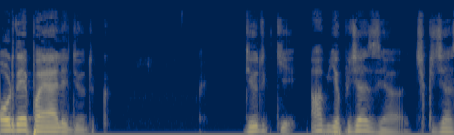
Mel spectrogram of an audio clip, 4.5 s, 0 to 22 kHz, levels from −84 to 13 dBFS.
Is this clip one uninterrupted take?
yes; 0 cuts

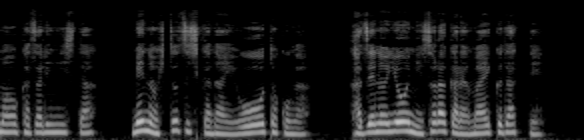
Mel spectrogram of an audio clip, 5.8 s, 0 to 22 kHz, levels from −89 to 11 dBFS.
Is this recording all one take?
yes; 0 cuts

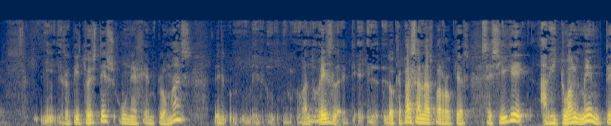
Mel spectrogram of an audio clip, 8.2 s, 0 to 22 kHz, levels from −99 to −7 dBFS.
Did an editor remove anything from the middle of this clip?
yes; 1 cut; at 6.4 s

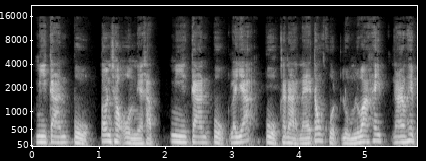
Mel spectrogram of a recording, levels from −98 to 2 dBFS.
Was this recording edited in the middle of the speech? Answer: yes; 2 cuts; at 0.9 s, 1.9 s

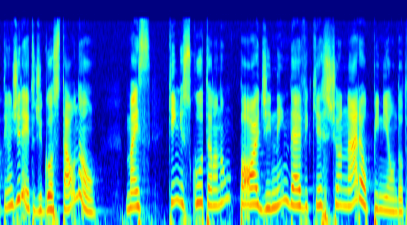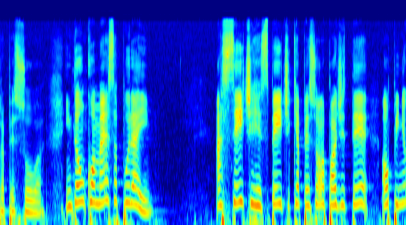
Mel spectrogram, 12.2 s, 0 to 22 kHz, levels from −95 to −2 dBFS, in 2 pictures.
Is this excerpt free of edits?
yes; 0 cuts

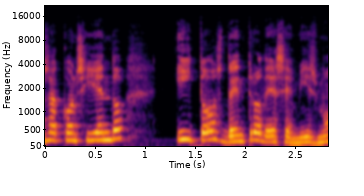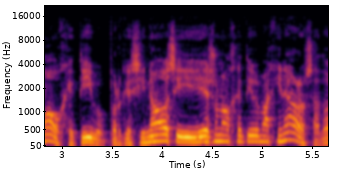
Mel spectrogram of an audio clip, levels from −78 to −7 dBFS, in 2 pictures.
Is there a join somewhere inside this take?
no; 0 cuts

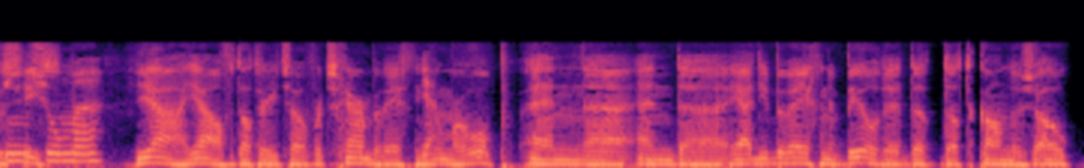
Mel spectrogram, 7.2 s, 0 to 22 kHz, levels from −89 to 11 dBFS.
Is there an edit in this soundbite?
no; 0 cuts

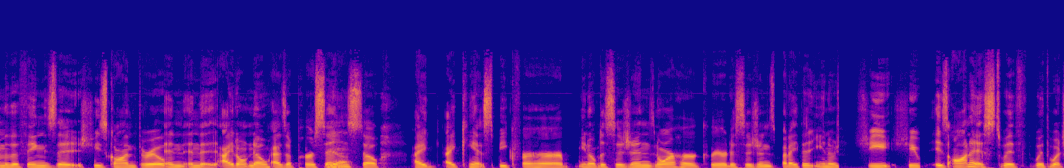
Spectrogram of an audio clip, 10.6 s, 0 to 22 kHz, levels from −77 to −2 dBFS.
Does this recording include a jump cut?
yes; 9 cuts; at 1.6 s, 2.2 s, 2.7 s, 4.4 s, 6.0 s, 6.5 s, 8.0 s, 8.4 s, 9.2 s

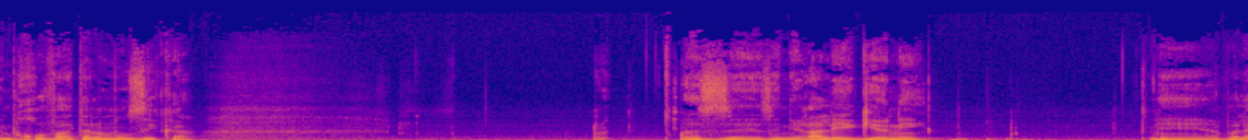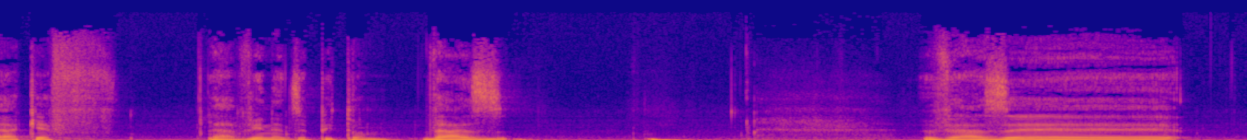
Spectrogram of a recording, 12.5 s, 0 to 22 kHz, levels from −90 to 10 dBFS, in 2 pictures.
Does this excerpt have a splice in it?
no; 0 cuts

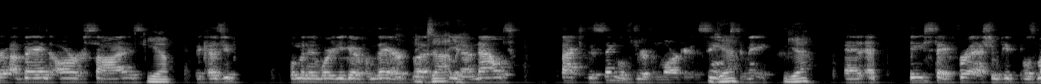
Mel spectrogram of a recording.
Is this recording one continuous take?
yes; 0 cuts

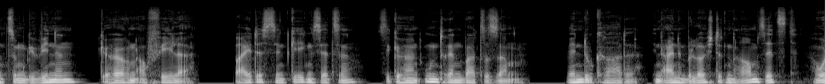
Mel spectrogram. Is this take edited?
yes; 2 cuts; at 2.9 s, 6.5 s

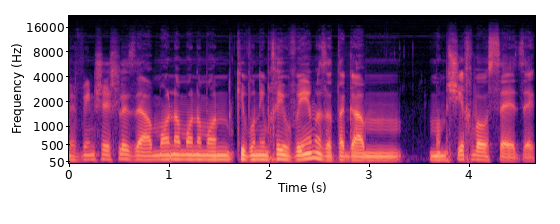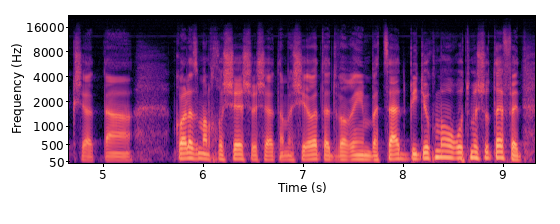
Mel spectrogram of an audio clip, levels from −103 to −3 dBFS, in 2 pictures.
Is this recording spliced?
no; 0 cuts

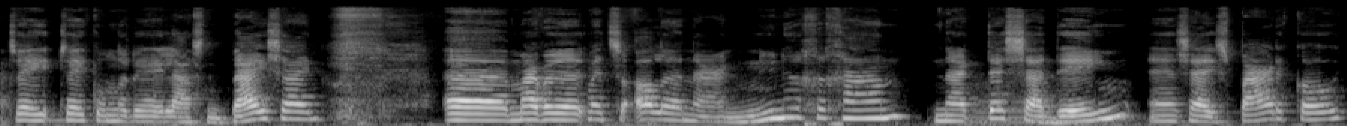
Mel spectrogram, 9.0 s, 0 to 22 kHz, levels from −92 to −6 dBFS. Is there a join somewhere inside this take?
yes; 2 cuts; at 3.9 s, 6.1 s

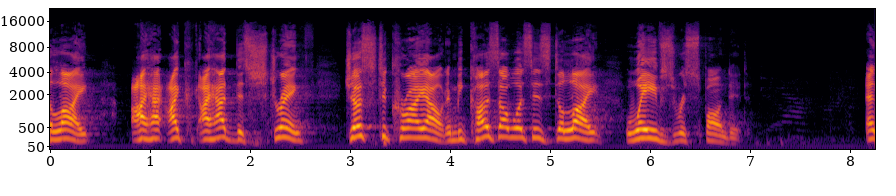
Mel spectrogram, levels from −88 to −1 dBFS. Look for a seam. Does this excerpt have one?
no; 0 cuts

